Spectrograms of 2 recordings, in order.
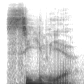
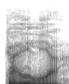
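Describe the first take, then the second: First: The name is said with English pronunciation. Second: The name is said with Latin pronunciation. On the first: "Now in English, it's most generally pronounced as" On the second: "In Latin, it's pronounced as"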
